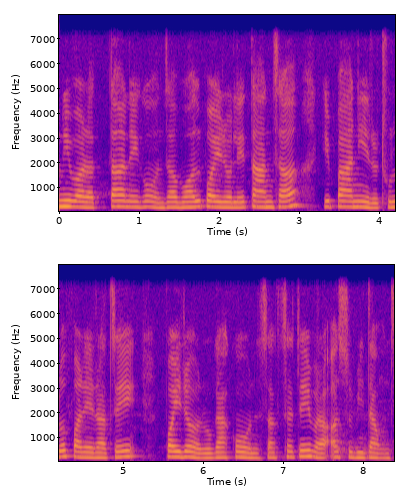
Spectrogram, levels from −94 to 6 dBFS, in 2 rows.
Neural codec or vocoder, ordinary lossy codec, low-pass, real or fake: none; none; 7.2 kHz; real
